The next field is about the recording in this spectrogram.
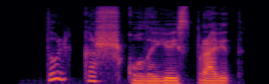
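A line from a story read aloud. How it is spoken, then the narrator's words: Angry muttering. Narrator (Russian): гневно бормотала мисс Скотт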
